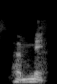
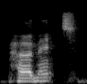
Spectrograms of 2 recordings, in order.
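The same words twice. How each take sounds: First: The stress is on the second syllable. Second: The stress is on the first syllable. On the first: It is the verb. "there's more emphasis on the second syllable of mit" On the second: It is the noun. "I stress the syllable per"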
